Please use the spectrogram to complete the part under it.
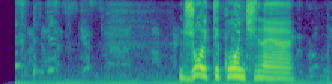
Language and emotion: Russian, angry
